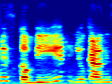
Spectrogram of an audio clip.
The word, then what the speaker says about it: Kabir: So the name is Kabir. You can spell it out as K A B I R.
